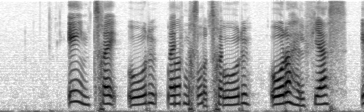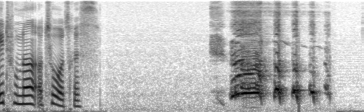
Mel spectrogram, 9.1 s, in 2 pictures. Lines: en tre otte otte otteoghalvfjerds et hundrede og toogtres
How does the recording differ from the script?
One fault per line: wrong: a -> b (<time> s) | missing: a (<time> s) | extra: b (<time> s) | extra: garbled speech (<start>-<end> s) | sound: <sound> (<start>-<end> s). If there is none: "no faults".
extra: garbled speech (2.1-2.8 s)
sound: laugh (7.2-8.7 s)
